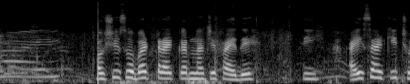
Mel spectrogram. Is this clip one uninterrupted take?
no; 1 cut; at 1.0 s

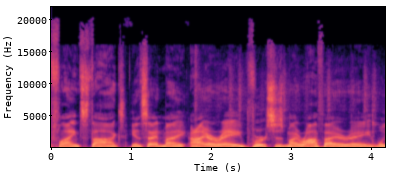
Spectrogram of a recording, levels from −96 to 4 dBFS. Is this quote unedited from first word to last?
no; 1 cut; at 0.9 s

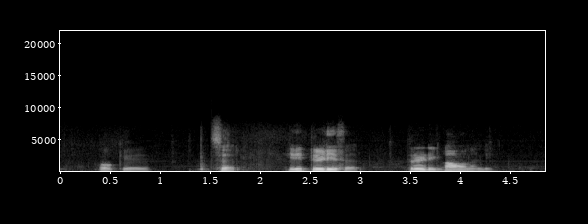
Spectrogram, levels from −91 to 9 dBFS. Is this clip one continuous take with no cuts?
no; 1 cut; at 1.5 s

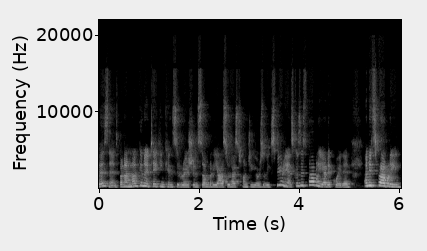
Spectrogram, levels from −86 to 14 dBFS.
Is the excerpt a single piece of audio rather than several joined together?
yes; 0 cuts

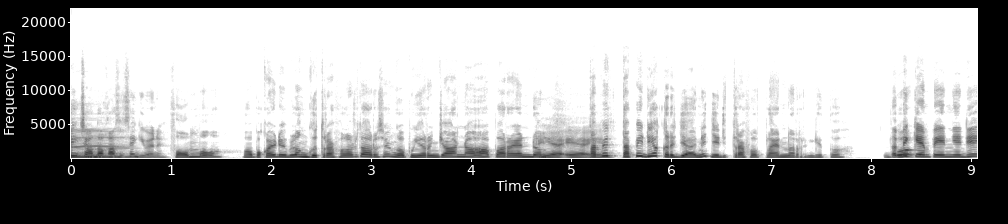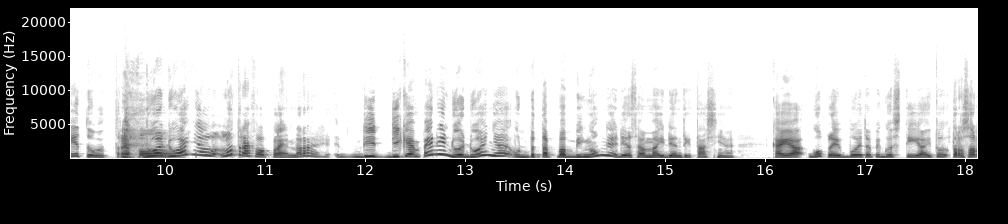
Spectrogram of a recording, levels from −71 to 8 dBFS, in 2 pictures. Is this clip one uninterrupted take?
no; 1 cut; at 1.6 s

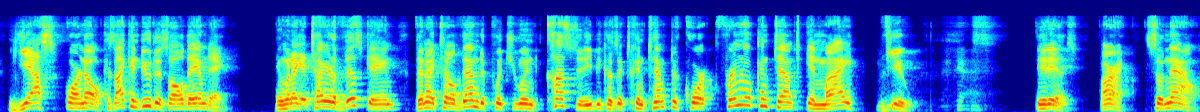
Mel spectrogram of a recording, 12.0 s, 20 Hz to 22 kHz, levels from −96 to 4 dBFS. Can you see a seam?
no; 0 cuts

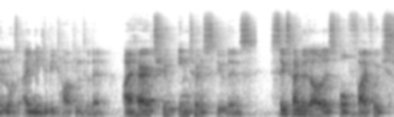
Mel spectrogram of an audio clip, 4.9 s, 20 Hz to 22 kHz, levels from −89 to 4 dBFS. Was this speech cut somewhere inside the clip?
yes; 1 cut; at 1.4 s

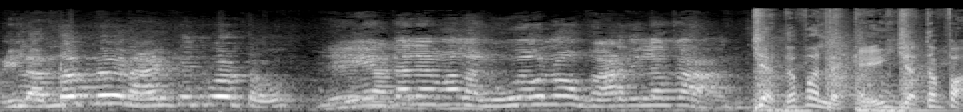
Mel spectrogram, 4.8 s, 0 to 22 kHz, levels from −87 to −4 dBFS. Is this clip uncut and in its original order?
yes; 0 cuts

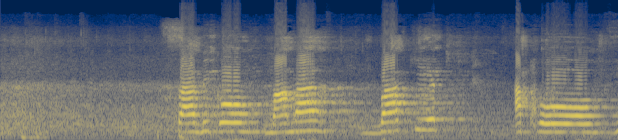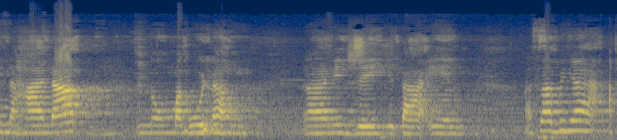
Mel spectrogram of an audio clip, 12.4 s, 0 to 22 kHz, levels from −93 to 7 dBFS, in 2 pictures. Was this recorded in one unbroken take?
no; 1 cut; at 0.9 s

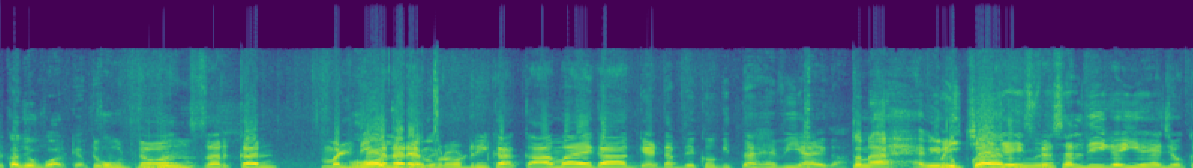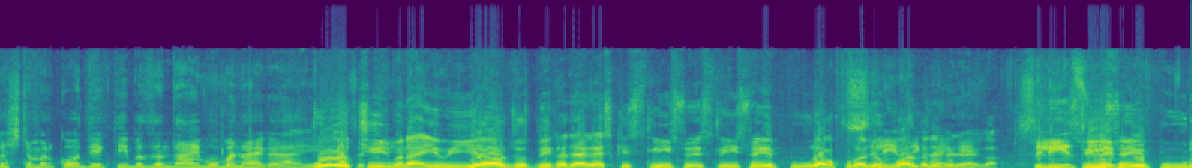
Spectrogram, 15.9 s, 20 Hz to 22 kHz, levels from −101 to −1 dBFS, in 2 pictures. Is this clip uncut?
yes; 0 cuts

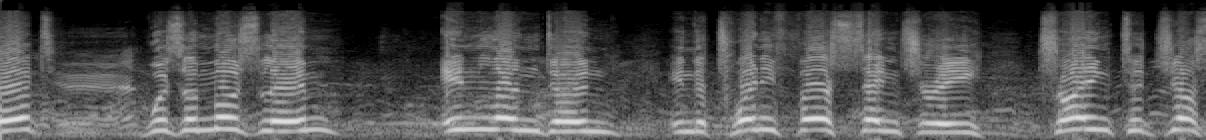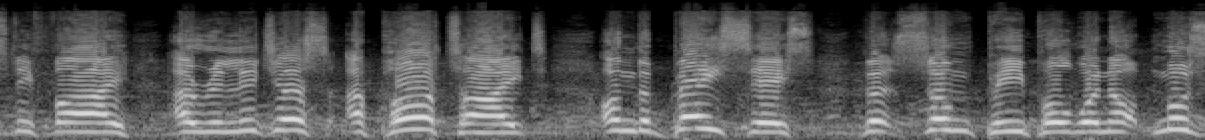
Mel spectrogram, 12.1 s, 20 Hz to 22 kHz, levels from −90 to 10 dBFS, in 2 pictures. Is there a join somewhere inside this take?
no; 0 cuts

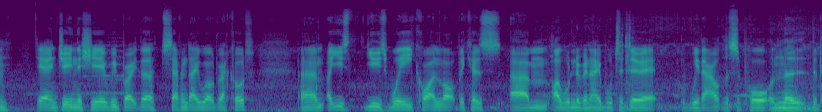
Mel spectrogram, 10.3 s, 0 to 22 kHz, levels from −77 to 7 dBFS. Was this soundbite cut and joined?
no; 0 cuts

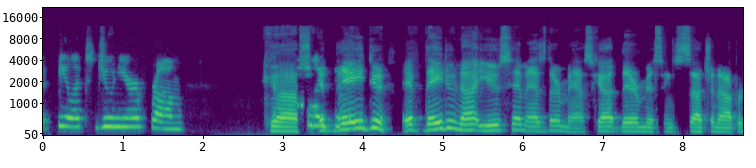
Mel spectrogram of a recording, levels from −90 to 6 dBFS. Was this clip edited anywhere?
no; 0 cuts

